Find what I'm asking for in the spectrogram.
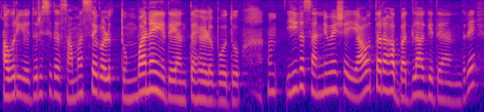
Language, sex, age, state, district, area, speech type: Kannada, female, 30-45, Karnataka, Chitradurga, rural, spontaneous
